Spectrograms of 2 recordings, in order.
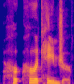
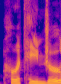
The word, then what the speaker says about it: Hurricaneger: my head like, oh, this is probably not pronounced Hurricaneger like ranger, like it probably is like a different sound.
